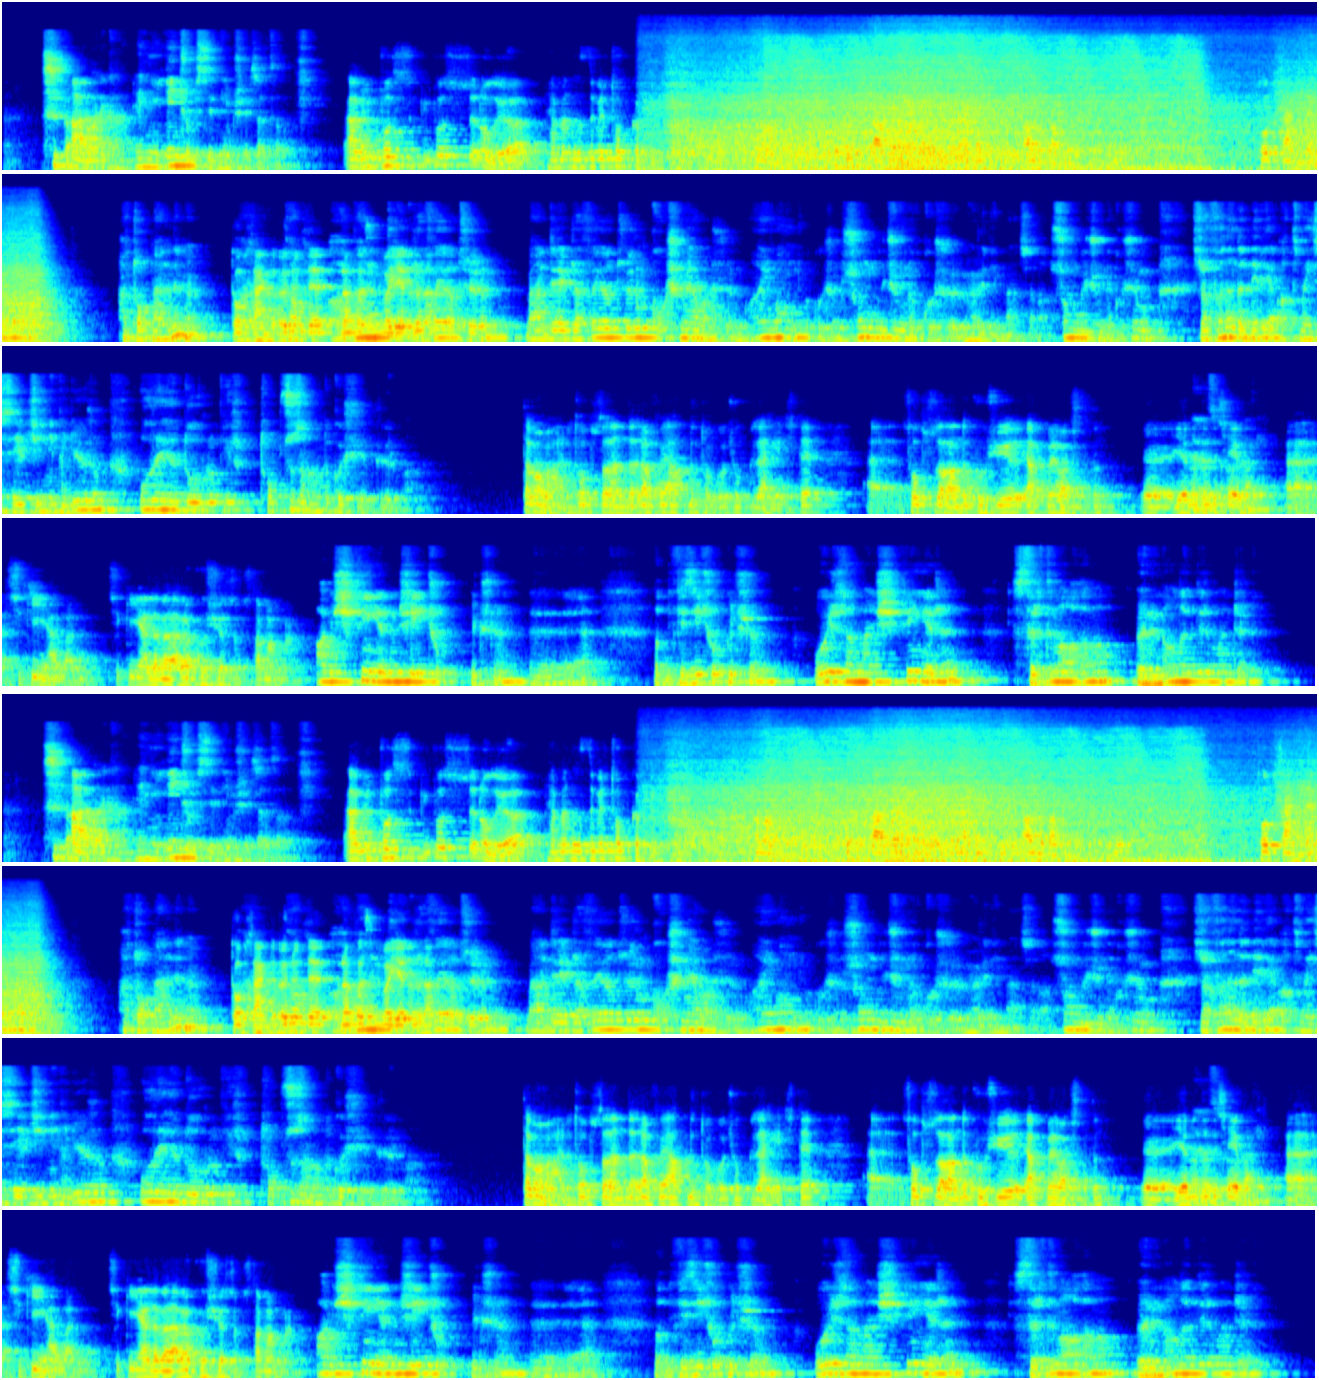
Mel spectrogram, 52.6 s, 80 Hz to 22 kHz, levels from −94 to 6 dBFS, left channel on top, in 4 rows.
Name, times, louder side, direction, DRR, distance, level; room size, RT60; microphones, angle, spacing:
voice 1, 0.4-3.0 3.6-4.0 8.3-9.1 13.1-13.6 14.3-15.2 15.5-30.4 38.2-38.9 40.1-40.3 42.6-47.2 47.6-49.1 49.6-52.0, left 3 dB, 60° left, 0 dB, 0.4 m, -30 dB
voice 2, 3.4-6.9 7.5-8.0 8.4-11.3 12.6-13.2 15.4-17.5 31.5-34.5 34.9-37.4 37.7-38.9 39.1-40.2 40.5-42.4, right 2 dB, 20° right, 4 dB, 0.3 m, -29 dB
sound 1, 6.3-13.5, left 1 dB, 5° left, 1.3 m, -28 dB
sound 2, 7.6-12.0, left 1 dB, 25° left, 1.2 m, -31 dB
4.2 x 3.5 x 2.4 m, 0.87 s
head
